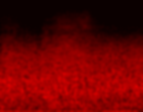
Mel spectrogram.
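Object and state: Nothing is struck.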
